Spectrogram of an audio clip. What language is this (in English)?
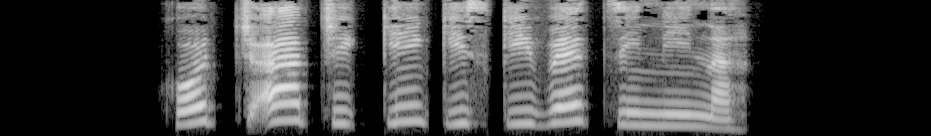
Huautla Mazatec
